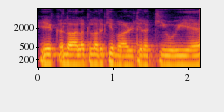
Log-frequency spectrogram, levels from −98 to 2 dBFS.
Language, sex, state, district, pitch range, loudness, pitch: Hindi, male, Uttar Pradesh, Shamli, 135-150 Hz, -15 LUFS, 145 Hz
